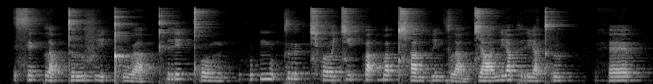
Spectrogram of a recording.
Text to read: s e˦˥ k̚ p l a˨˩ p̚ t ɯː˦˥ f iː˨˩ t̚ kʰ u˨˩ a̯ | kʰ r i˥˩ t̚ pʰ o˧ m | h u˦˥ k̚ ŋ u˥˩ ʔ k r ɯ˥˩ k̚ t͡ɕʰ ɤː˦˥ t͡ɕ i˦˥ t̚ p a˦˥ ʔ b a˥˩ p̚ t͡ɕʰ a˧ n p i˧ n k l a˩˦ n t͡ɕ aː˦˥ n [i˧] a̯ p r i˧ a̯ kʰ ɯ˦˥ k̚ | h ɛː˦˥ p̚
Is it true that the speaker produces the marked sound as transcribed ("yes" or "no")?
no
